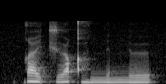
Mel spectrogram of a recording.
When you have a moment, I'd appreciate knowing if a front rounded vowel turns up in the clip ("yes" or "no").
yes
